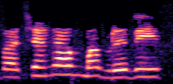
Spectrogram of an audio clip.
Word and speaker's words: वचनमब्रवीत्: राजा वचनमब्रवीत्।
